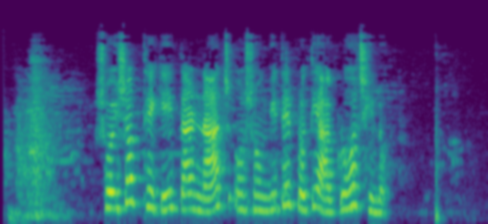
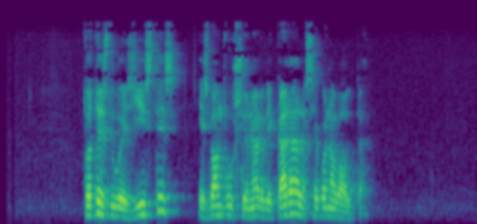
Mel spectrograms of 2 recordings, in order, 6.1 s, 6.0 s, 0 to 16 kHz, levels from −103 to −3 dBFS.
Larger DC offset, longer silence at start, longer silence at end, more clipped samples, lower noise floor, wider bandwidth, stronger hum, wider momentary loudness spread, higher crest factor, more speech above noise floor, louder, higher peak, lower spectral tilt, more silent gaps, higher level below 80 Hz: neither; second, 0.1 s vs 1.05 s; second, 0.6 s vs 1.45 s; neither; second, -65 dBFS vs -77 dBFS; second, 9.4 kHz vs 11.5 kHz; neither; first, 20 LU vs 10 LU; about the same, 20 dB vs 20 dB; second, 45 dB vs 51 dB; first, -20 LUFS vs -27 LUFS; first, -2 dBFS vs -8 dBFS; second, -3 dB/octave vs -4.5 dB/octave; neither; first, -64 dBFS vs -82 dBFS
